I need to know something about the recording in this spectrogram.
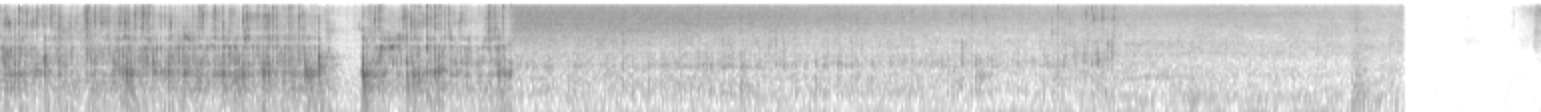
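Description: Hot water pours and splashes into a bowl from a kettle.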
